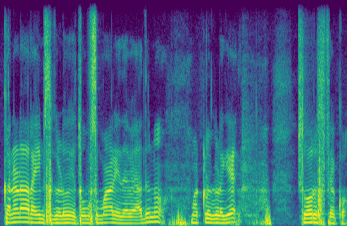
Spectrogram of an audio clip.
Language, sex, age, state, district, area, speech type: Kannada, male, 45-60, Karnataka, Mysore, rural, spontaneous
